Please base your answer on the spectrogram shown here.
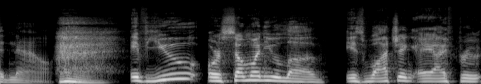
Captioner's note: sighs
